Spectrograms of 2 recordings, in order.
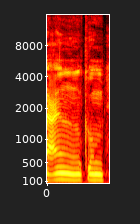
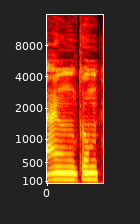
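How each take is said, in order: No difference in how they are said.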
